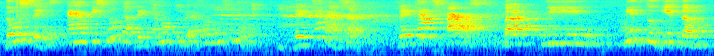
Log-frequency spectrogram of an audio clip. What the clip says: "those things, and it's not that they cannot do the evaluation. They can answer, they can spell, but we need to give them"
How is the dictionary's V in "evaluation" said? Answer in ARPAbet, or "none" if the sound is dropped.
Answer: F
